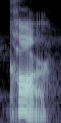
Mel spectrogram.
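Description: The final R is clearly pronounced.

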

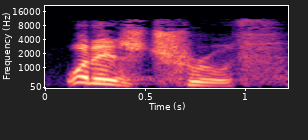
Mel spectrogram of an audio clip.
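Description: The question sounds angry. The asker is annoyed with the accusers. "He could say it in a way that's more angry"

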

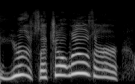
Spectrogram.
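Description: It is said in a high-pitched voice.

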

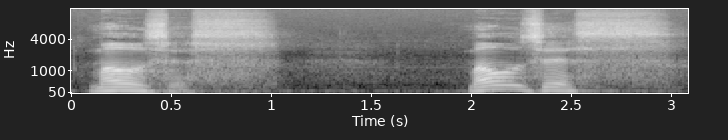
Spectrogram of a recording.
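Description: It is said in a tender, endearing voice.

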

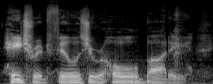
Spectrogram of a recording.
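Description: It is read in an edgy put-on voice.

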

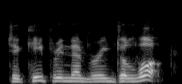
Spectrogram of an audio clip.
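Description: The stress is on "look".

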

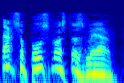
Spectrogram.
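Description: It is said in a Northern Irish accent.

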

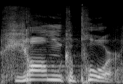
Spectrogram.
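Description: It is said with a harsh, throaty, spitting sound. The speaker wants to sound authentically Hebrew. "it's almost like you have to spit to say it"

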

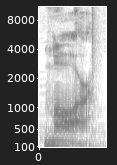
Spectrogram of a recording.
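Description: American accent with an r sound at the end. "Pronunciación estadounidense. Redondeo menos y pronuncio la R"

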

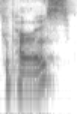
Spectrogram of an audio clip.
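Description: It ends with an s sound, American style.

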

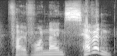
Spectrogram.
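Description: The voice rises at the end, announcer style.

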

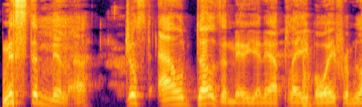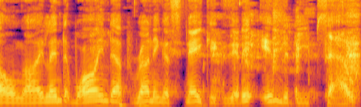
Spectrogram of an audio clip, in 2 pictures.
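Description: It is read in a pronounced English accent.

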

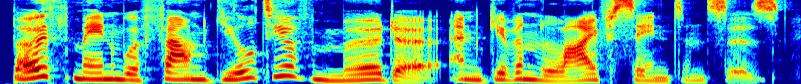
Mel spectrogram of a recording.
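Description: It is said in a grave, serious tone.

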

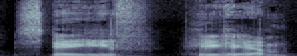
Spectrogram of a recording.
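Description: It is said in a high voice.

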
